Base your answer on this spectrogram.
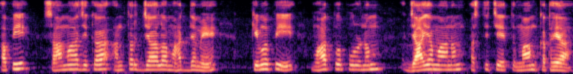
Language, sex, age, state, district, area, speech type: Sanskrit, male, 60+, Karnataka, Bellary, urban, read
